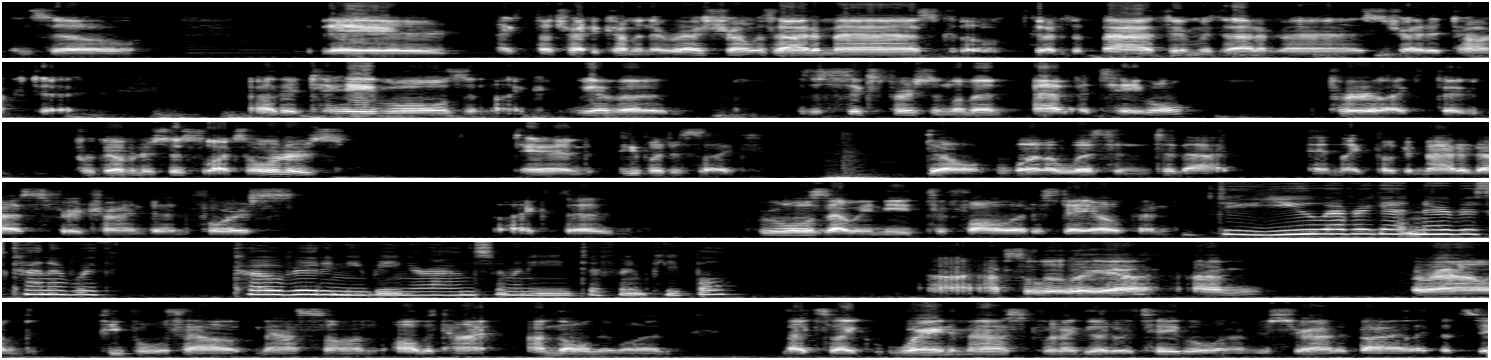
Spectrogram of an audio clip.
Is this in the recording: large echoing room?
no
